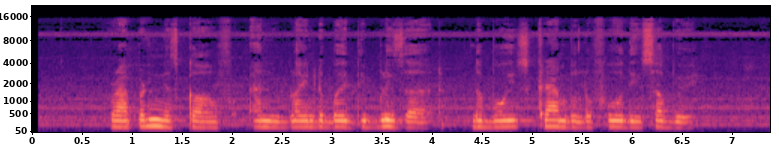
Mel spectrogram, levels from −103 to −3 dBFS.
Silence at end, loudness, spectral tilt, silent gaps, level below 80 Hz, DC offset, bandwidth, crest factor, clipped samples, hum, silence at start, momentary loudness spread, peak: 0 s; -31 LUFS; -5.5 dB/octave; none; -78 dBFS; under 0.1%; 15.5 kHz; 20 dB; under 0.1%; none; 0.05 s; 20 LU; -12 dBFS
